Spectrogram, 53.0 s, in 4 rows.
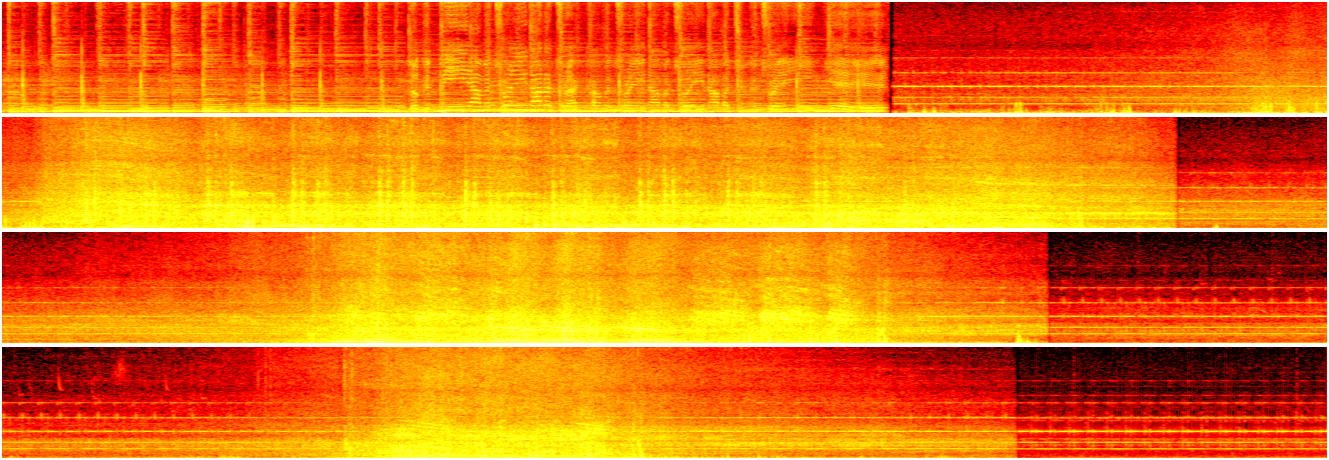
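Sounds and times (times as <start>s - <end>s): electric trains passing at speed: 8.8s - 53.0s
level crossing bell ringing: 8.9s - 53.0s
wheel and rail rumble: 11.3s - 25.0s, 27.2s - 37.0s, 41.2s - 49.7s.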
